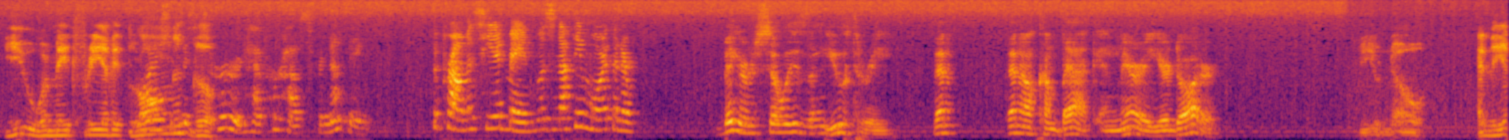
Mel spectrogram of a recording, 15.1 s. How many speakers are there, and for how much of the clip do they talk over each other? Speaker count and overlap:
four, about 6%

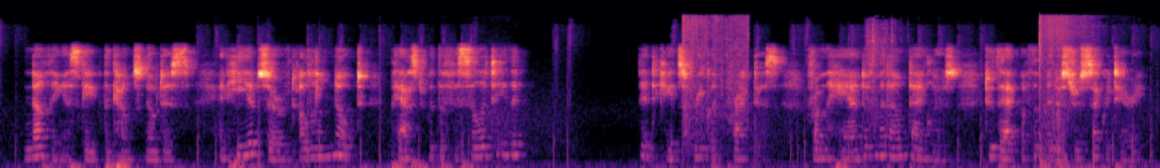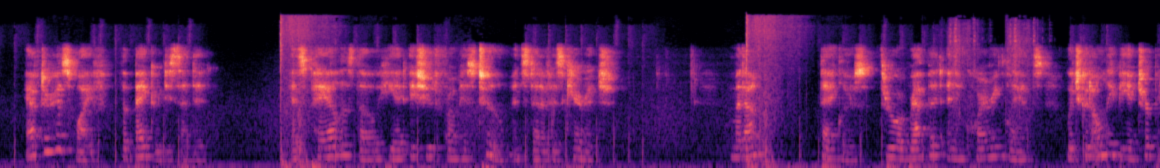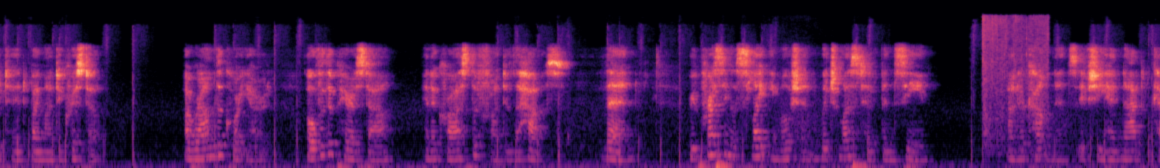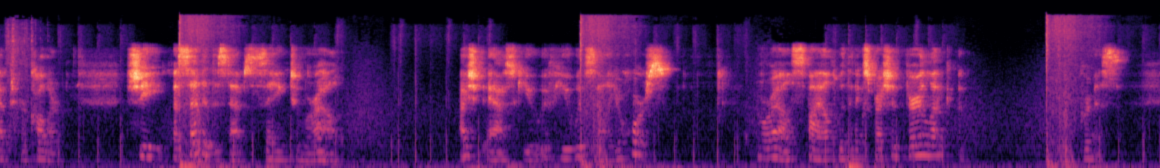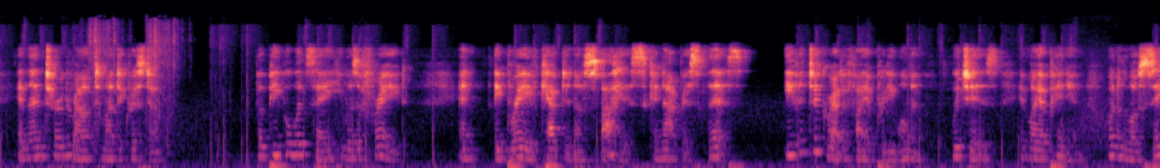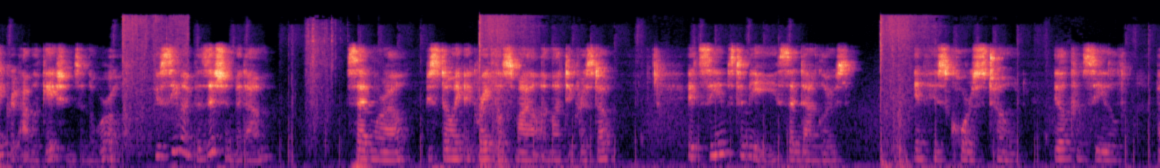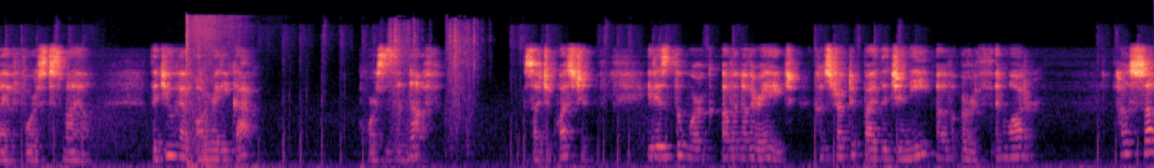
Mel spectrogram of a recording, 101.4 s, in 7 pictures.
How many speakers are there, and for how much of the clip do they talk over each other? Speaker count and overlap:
one, no overlap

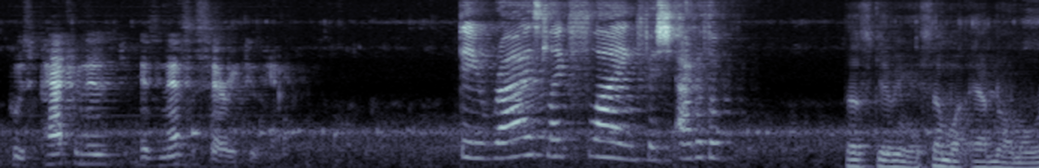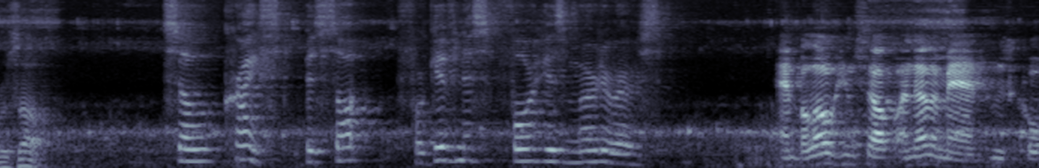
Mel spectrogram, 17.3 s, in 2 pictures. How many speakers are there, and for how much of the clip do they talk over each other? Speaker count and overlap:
four, no overlap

